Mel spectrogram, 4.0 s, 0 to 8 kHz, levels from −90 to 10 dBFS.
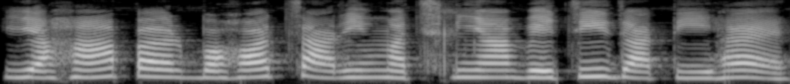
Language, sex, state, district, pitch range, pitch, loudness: Hindi, female, Madhya Pradesh, Dhar, 240-260 Hz, 250 Hz, -15 LUFS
